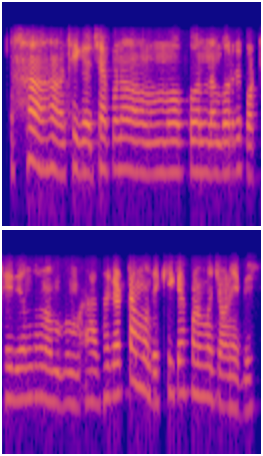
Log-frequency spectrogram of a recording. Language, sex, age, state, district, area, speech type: Odia, male, 18-30, Odisha, Dhenkanal, rural, conversation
